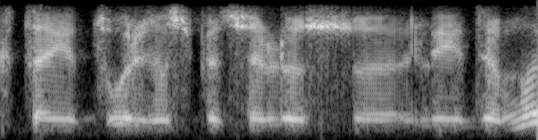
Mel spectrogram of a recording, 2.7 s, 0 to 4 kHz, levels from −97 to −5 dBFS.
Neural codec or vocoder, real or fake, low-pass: none; real; 3.6 kHz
